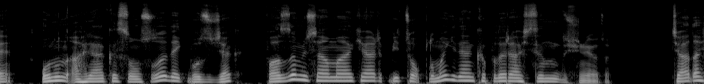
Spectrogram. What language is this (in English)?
Turkish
